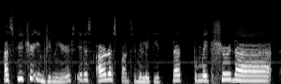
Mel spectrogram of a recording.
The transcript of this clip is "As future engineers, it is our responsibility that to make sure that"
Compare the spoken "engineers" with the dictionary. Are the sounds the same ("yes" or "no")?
no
